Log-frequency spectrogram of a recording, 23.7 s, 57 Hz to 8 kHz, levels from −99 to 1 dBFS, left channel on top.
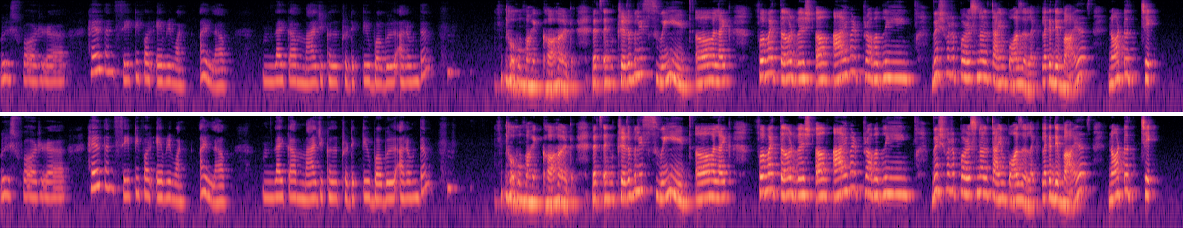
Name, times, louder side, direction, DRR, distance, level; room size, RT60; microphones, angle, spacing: voice 1, 0.0-1.3 1.8-3.7 4.0-4.5 5.2-8.6 8.9-9.1, right 3 dB, 85° right, 1.2 m, -31 dB
voice 2, 9.9-23.0, right 2 dB, 25° right, 1.6 m, -25 dB
20.5 x 9.5 x 4.1 m
head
